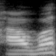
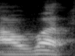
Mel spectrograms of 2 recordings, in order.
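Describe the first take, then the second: First: The word begins with an h sound. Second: The word begins directly with a vowel. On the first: The speaker calls it wrong. "ഹവർ അല്ല" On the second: The speaker calls it right. "ശരിക്കും ഇതിനെ അവർ എന്നാണ്"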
